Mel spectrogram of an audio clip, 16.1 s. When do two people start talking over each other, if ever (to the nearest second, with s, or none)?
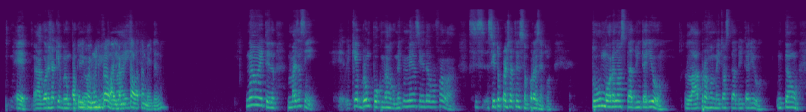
1 s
